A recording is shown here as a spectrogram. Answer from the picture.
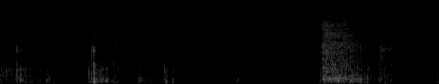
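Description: Near silence, with a few faint footsteps on a tiled floor and a brief rustle about three seconds in.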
